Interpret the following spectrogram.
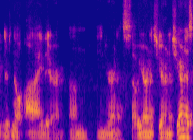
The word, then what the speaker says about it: Uranus: finding G ganbare is Uranus pronounced Uranus or you're in us also how do you avoid laughing it sound of the word Uranus it's Prince Uranus with the accent on the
